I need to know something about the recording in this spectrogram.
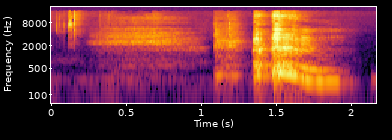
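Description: A woman clears her throat once, loudly, a little over a second in.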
